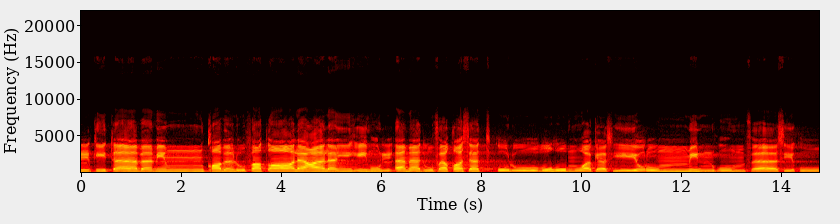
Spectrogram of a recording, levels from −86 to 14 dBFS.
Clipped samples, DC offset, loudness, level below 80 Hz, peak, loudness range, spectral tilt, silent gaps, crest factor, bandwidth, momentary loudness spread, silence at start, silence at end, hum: under 0.1%; under 0.1%; -20 LUFS; -74 dBFS; -2 dBFS; 6 LU; -6 dB/octave; none; 18 dB; 8 kHz; 11 LU; 0 s; 0 s; none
